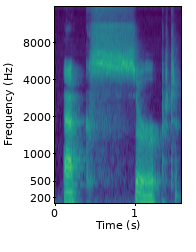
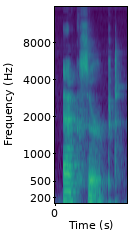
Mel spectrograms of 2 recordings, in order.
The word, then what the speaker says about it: excerpt: and so for excerpt i'm going to think about it as x and then erpt or excerpt the s is kind of links those two syllables so i want to make sure i have my tight american r sound er excerpt and an excerpt is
